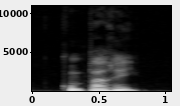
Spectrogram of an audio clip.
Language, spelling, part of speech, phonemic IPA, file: French, comparer, verb, /kɔ̃.pa.ʁe/, Fr-comparer.ogg
- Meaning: to compare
